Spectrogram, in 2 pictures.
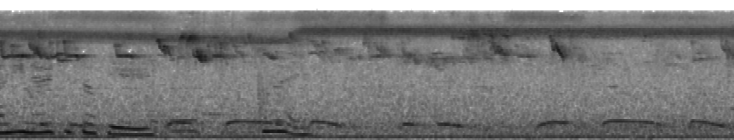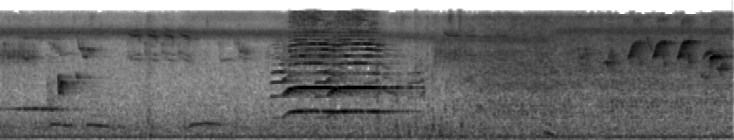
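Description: Birds calling: a string of low, arching notes in the first half and high chirps of small birds throughout, over a steady low hum. About two-thirds of the way through comes one loud call held for about two seconds.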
